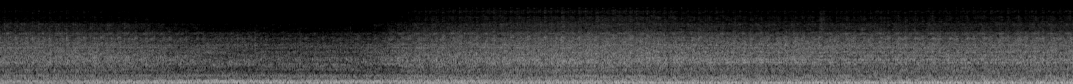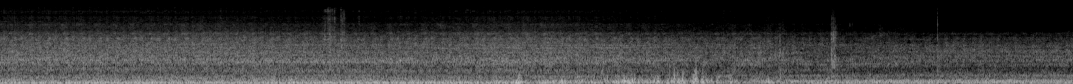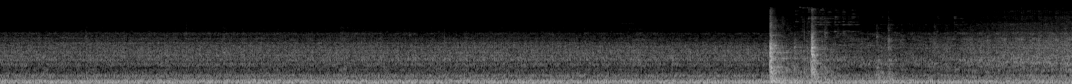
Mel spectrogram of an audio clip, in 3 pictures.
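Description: Diesel engine of an International 4700-series tow truck running steadily while the hydraulic wheel lift raises a truck. Two sharp knocks come near the end.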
